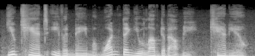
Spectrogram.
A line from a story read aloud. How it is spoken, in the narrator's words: She whispered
